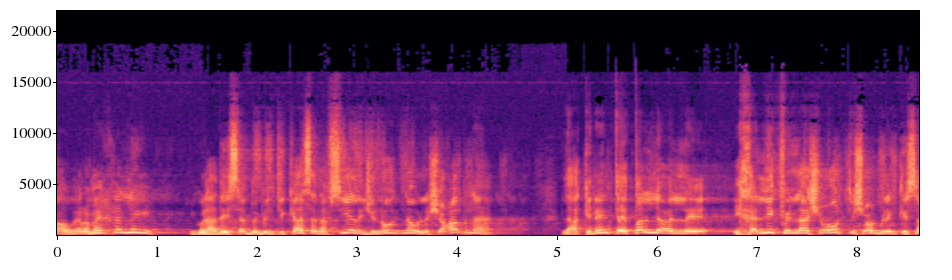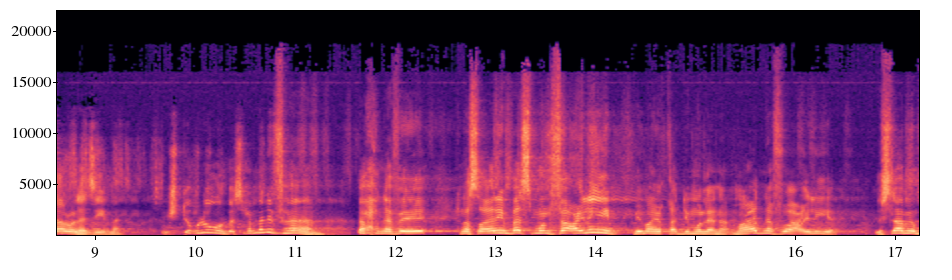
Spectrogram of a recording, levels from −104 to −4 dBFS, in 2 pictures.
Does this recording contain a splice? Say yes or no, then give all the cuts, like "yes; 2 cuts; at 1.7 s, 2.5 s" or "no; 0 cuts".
yes; 2 cuts; at 9.7 s, 11.6 s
